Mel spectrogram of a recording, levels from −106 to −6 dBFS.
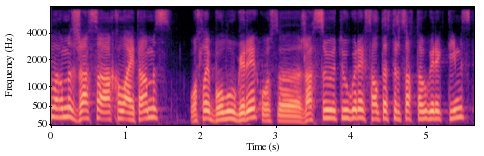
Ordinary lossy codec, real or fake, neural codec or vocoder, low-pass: none; real; none; 7.2 kHz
